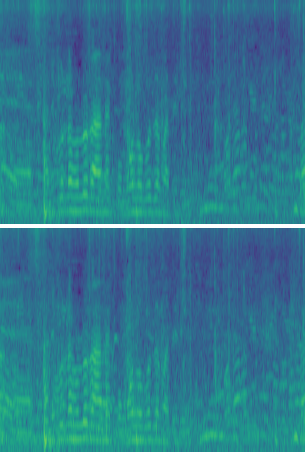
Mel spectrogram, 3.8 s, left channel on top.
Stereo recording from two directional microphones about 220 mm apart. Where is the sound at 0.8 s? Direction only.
55° left (ahead or behind).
